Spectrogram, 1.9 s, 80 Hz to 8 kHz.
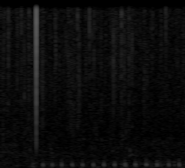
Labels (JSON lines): {"label": "biophony, pulse", "recorder": "SoundTrap 500"}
